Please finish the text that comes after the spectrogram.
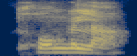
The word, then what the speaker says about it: थोंगला: शायद उसी दिन हम थोंगला, इसको पढ़ते हैं थोंगला, ये ग के उच्चारण में है।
